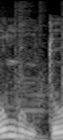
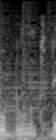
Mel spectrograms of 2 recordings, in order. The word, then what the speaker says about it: Ubuntu: Sabe, Ubuntu ou Ubuntu, depende de quem pronuncia, enfim.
